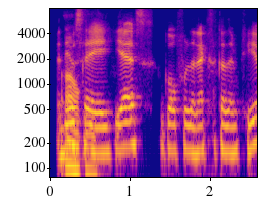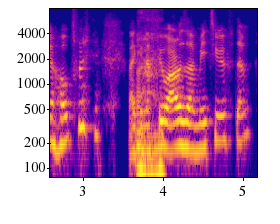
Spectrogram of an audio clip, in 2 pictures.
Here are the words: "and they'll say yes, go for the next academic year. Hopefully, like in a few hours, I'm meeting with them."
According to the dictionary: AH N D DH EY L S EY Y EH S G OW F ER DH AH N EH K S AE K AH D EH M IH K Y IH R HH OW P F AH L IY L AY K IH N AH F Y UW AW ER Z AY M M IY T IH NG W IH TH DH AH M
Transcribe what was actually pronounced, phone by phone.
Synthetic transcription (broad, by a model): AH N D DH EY W S EY Y EH S G OW F ER DH AH N EH K S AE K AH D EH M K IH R HH OW P F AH L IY L AY K IH N AH F Y UW AW ER Z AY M M IY T IH NG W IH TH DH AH M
